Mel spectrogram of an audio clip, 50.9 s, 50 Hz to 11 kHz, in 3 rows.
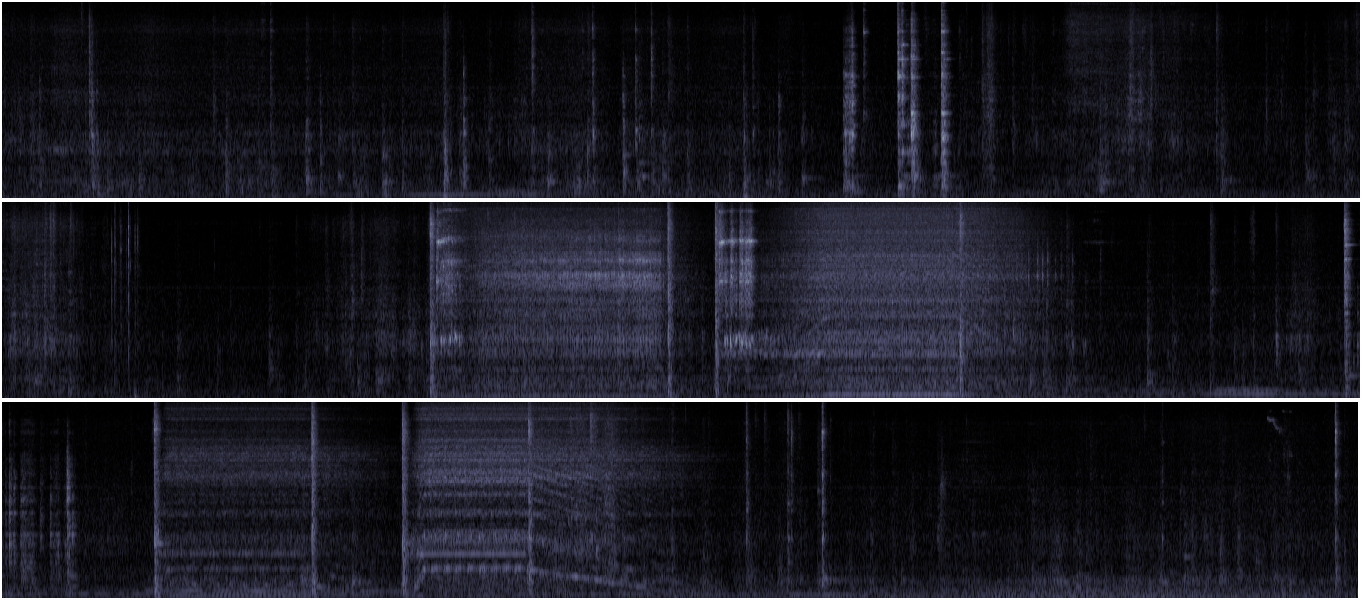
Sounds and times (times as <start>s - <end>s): Drill: 22.4s - 30.4s, 35.9s - 42.9s.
